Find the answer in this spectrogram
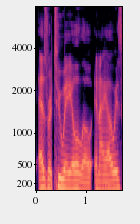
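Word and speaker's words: Esera Tuaolo: I can say his name, no problem. Right. Ezra Tuaolo. And then just recently I realized I've been saying that wrong. It's Tuaolo. Yeah. So halfway through, I'm about to say it wrong.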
